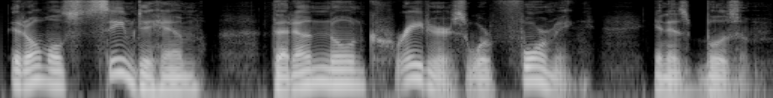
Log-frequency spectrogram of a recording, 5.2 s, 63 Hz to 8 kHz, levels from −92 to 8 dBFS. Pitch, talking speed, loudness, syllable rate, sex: 110 Hz, 150 wpm, -19 LUFS, 4.8 syllables/s, male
